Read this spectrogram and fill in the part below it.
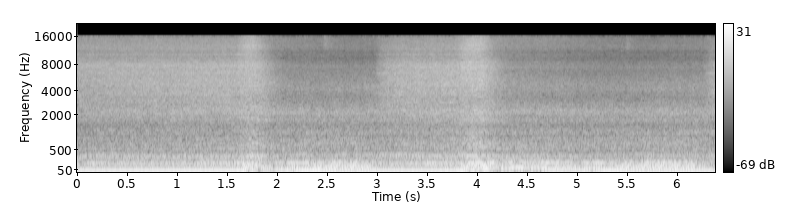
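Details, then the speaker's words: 2004.5 Dodge Ram 3500 diesel after heating cycle, following crankshaft position sensor work for slow start and rough idle: deep, steady rumble with no stumble or hunting, brief occasional hiss; idle smoothed out, slight jump remains. "Not idling like it was, so that's a plus. Idle smoothed out."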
